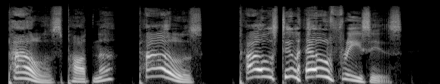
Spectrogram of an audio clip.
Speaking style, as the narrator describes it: cried Freddy, deeply moved

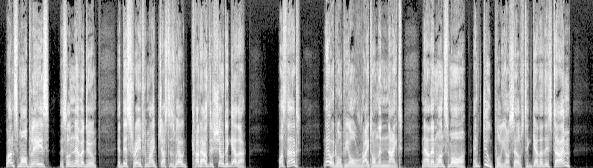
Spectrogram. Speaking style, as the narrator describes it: snaps out

